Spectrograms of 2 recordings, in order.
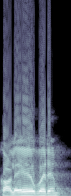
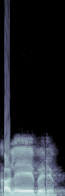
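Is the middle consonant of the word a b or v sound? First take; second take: v; b. First: The middle consonant is a v sound. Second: The middle consonant is a b sound. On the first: "വ എന്നുള്ളതിന് പകരം ബകാരം" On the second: "രണ്ടും ശരിയാണ്"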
